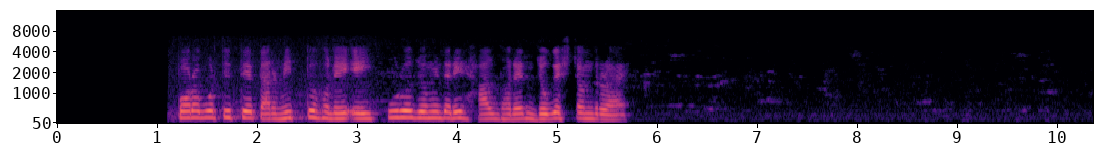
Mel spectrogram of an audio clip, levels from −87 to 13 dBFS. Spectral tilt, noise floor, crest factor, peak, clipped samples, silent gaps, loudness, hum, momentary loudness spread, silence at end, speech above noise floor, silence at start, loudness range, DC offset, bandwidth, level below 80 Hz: -9.5 dB/octave; under -90 dBFS; 16 dB; -10 dBFS; under 0.1%; none; -25 LUFS; none; 6 LU; 4.65 s; over 66 dB; 1.2 s; 9 LU; under 0.1%; 6 kHz; -68 dBFS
